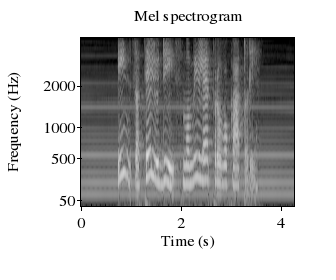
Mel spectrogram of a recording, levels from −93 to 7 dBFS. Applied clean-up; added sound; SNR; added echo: none; Bowed string instrument; 15 dB; none.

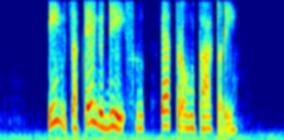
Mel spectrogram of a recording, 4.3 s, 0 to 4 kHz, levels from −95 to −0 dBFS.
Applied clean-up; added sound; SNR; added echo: neural diffusion model UNIVERSE++.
